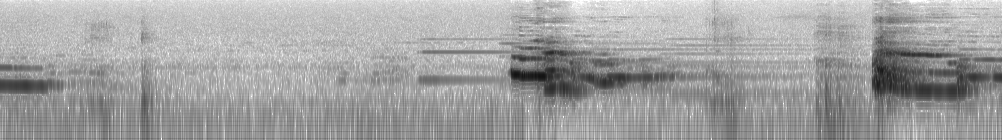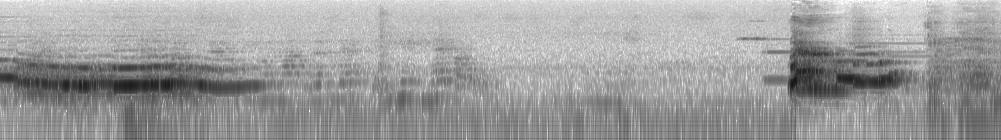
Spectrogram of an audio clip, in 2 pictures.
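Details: Whiskey, a nine-year-old beagle with a voice roughened by age, howls in annoyance at the doorbell: two long wavering howls sliding downward, separated by quiet, then a third rough outburst near the end.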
